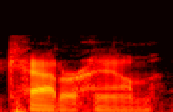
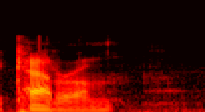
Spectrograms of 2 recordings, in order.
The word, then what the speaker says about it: Caterham: In America here, we would say Caterham, but it's a British car, so I believe it's a Caterham. Kind of drop that H.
